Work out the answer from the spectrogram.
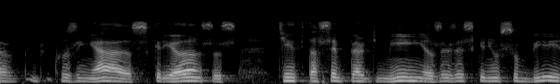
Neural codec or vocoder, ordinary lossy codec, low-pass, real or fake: none; none; none; real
